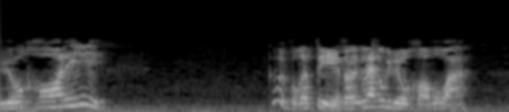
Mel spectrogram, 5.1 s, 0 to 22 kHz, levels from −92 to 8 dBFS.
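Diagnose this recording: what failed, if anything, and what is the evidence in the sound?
The failure sits at the codec stage: the speech is likely damaged by heavy MP3 compression. Throughout the clip nothing is present above 5 kHz, so sibilants lose their edge, and the remaining band has a watery, swirling quality with smeared consonant onsets. The encoder was starved of bits, cutting the treble at a fixed point and zeroing weak frequency lines that flicker between frames. The damage fits a very low bitrate, around 16 kbps.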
